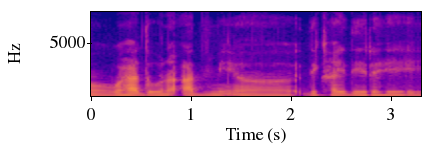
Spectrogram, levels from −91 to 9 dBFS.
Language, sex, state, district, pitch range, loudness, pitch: Hindi, female, Chhattisgarh, Sukma, 145-155 Hz, -25 LUFS, 150 Hz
